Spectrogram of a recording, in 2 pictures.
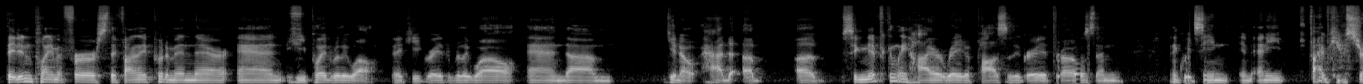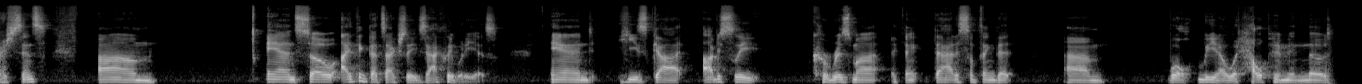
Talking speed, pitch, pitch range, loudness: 170 wpm, 100 Hz, 95-110 Hz, -23 LUFS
